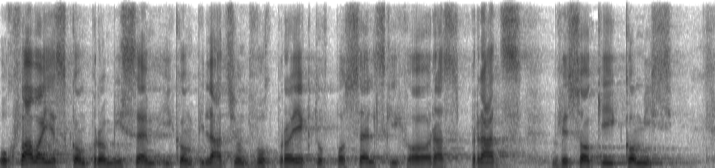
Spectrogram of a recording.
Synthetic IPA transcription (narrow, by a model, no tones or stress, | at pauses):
uxfawajɛst̪kɔmpɾɔmʲisɛmḭkɔmpʲilat̪sʲjɔ̃w̃d̪vuxpɾɔjɛkt̪ufpɔsɛlskʲixɔɾaspɾat̪s | vɘsɔkʲejkɔmʲisʲji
